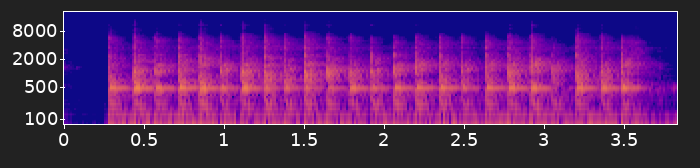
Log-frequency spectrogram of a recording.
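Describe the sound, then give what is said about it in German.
Rapid, steady tapping, about fifteen quick knocks in under four seconds, fairly loud, mimicking a mother hanging upside down at an attic hatch and hammering her head inhumanly fast against the door. No one speaks. “und sie wirklich unmenschlich in dem Affenzahn ihr, ihren Kopf gegen die Tür hämmert, so.”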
